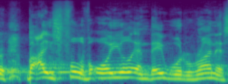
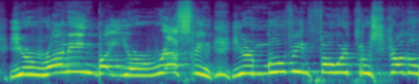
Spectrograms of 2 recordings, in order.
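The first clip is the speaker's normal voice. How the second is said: full-force preaching; 10 semitones higher than usual. Acted. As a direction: preach it like the stakes are everything.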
